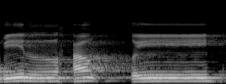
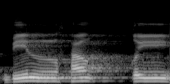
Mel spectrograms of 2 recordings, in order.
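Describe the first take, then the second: First: The final vowel of haqqi is drawn out long. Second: The final vowel of haqqi is short, one beat. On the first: The speaker calls it wrong. "q-nya dibaca panjang" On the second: The speaker calls it right. "dibaca pendek satu ketukan"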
